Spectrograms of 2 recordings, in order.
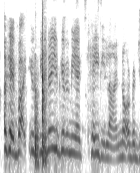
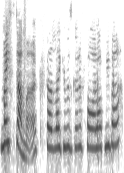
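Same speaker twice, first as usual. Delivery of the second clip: put-on higher, lilting Welsh accent; 5 semitones higher than usual. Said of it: "the last line in Welsh again".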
